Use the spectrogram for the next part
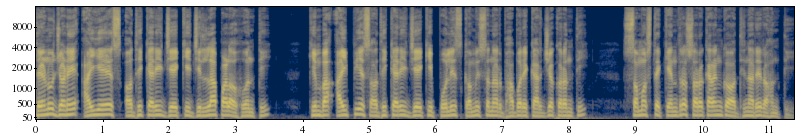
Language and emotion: Odia, neutral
